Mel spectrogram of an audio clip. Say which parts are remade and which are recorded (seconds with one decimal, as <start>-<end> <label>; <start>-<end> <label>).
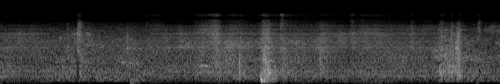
0.0-0.5 remade; 0.5-1.5 recorded; 1.5-4.4 remade; 4.4-5.0 recorded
